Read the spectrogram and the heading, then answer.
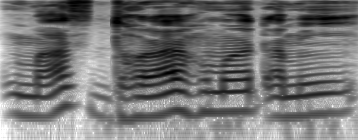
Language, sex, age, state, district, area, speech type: Assamese, male, 18-30, Assam, Dhemaji, rural, spontaneous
